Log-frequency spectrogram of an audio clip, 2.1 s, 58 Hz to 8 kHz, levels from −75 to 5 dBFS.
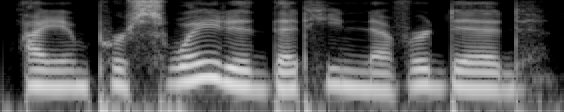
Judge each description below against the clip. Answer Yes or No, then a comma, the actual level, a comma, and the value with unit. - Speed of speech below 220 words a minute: Yes, average, 200 wpm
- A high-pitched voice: No, medium, 180 Hz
